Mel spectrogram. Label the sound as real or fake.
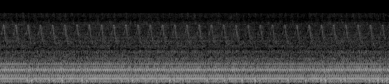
real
